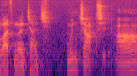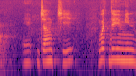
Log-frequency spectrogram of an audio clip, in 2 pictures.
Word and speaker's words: Jang-Chi: J-A-N-G-C-H-I? My name is written with the Chinese characters. Pronounced "" in Japanese, "Jang-Chi" in Korean.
